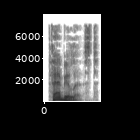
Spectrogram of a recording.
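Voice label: "fabulist", British English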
